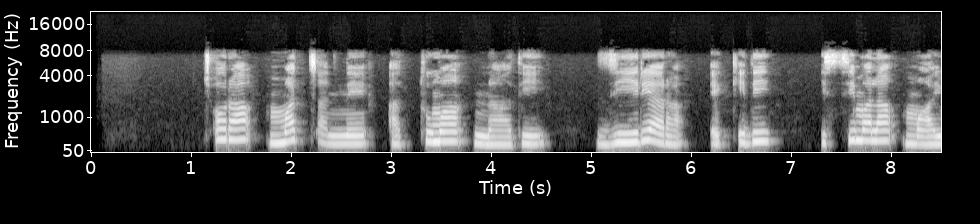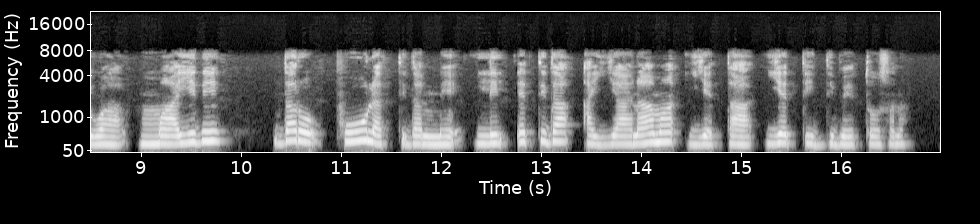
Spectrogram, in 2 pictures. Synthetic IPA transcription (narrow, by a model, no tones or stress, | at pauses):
t͡ʃʼɔɾɐmɐt͡ʃʼːɐnːɛʔɐt̪ːʊmanaːt̪iː | ziːɾɪjaːɾɐ | ɛkʼːɪd̪ɪ | ɪsːɪmɐlɐmaːjʊwaːmaːjɪd̪ɪ | d̪ɐɾɔpʰuːlɐt̪ːɪd̪ɐnːɛlɪlʔɛt̪ːɪd̪ɐɐjːaːnaːmɐjɛt̪ːaːjɛt̪ʼːid̪ːɪbe̞ːt̪ːo̞ːsɔnɐ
